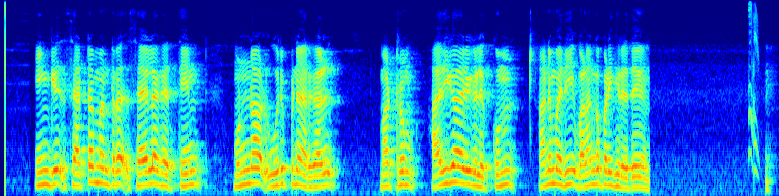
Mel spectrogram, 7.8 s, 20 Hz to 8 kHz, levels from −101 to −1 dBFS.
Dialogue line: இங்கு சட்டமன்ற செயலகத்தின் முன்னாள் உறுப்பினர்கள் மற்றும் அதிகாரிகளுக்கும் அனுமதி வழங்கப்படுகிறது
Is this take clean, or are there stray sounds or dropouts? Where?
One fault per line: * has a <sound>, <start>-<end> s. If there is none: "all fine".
* has a chirp, 7.5-7.6 s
